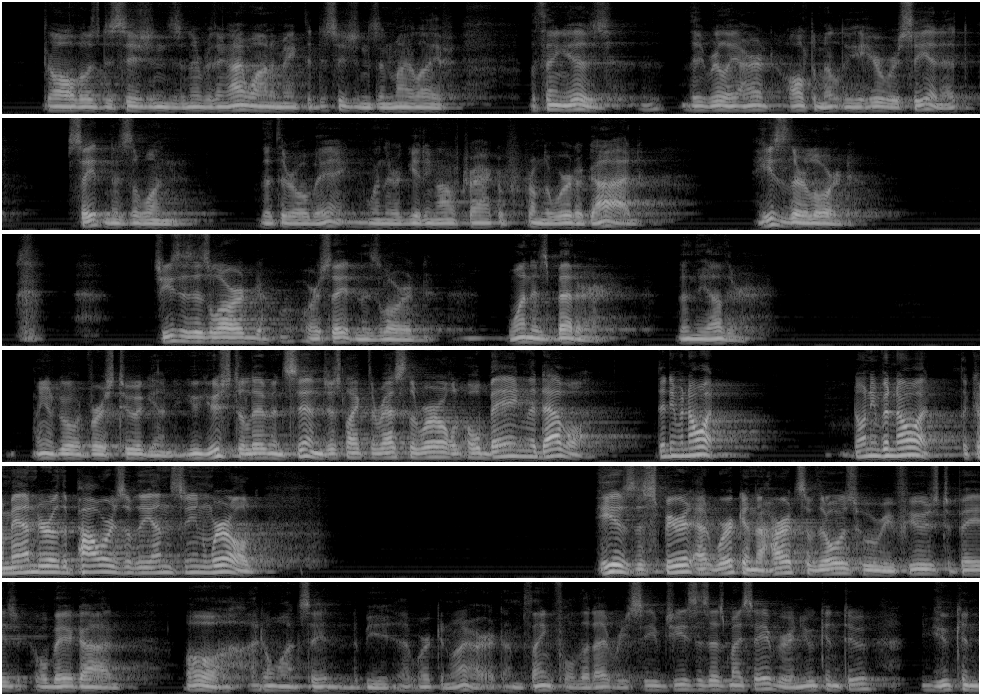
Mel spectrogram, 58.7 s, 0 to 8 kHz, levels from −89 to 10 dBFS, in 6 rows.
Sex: male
